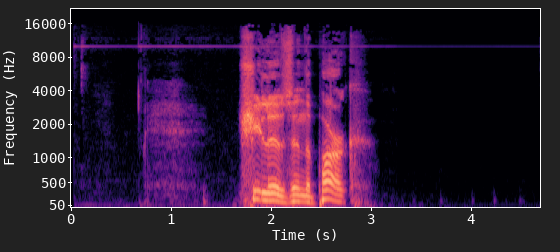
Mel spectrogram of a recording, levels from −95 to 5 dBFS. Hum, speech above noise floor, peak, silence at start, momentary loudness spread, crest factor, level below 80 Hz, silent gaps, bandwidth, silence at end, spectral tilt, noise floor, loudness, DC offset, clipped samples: none; 59 dB; 0 dBFS; 1.7 s; 15 LU; 18 dB; -48 dBFS; none; 16 kHz; 1.8 s; -4 dB/octave; -72 dBFS; -13 LUFS; under 0.1%; under 0.1%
